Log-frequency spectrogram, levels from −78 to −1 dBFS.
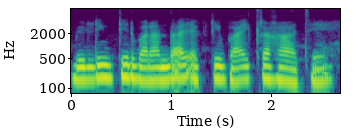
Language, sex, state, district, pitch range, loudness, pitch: Bengali, female, Assam, Hailakandi, 155-170 Hz, -13 LUFS, 160 Hz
